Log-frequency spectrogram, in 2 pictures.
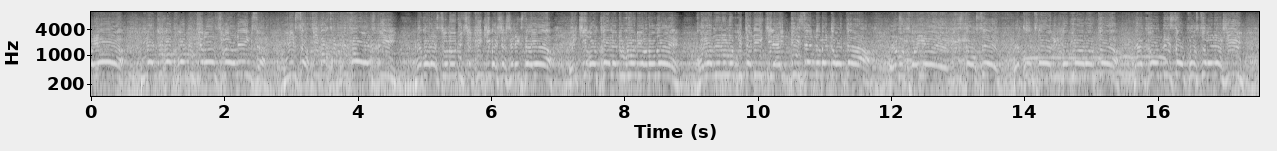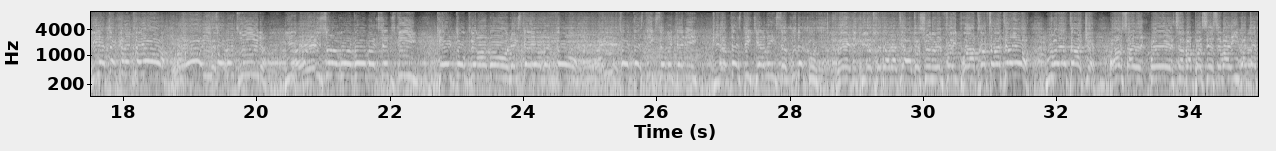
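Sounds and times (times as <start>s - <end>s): commentator speaking: 0.0s - 35.0s
crowd chatter: 0.0s - 35.0s
motocross bike engines revving: 0.0s - 35.0s.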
